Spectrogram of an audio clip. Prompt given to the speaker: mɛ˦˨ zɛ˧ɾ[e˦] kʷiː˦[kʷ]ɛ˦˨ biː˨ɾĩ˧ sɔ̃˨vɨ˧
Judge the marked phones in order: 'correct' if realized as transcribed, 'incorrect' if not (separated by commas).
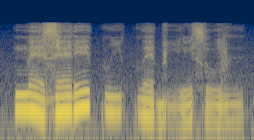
correct, correct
